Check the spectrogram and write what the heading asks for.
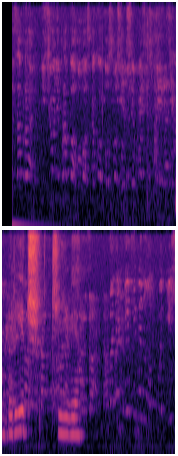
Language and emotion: Russian, neutral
